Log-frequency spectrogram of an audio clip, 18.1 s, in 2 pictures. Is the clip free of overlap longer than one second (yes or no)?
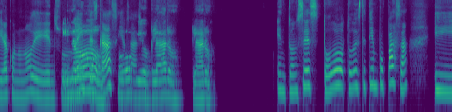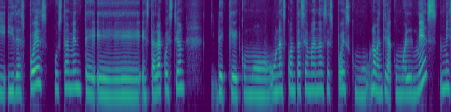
no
